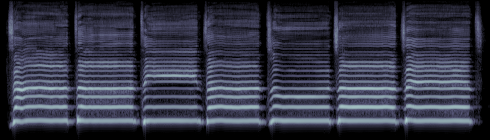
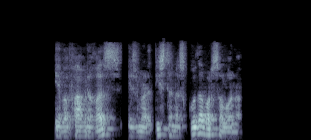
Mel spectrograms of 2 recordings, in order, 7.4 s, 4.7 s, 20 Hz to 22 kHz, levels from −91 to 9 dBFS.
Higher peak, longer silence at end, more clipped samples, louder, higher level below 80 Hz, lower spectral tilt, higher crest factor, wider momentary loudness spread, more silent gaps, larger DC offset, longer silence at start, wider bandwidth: second, -8 dBFS vs -2 dBFS; second, 0.15 s vs 1.05 s; neither; about the same, -20 LUFS vs -22 LUFS; second, under -90 dBFS vs -64 dBFS; second, 5 dB/octave vs -4 dB/octave; second, 14 dB vs 22 dB; second, 6 LU vs 10 LU; second, none vs 1.84-1.91 s; neither; second, 0.1 s vs 0.8 s; first, 20 kHz vs 7.8 kHz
